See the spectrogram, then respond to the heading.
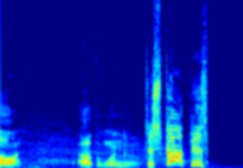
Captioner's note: voiceover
